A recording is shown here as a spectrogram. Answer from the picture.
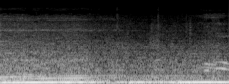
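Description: Dallara Stradale's 2.3-litre turbocharged four-cylinder engine running as the car is driven, heard from the cockpit as a loud, steady low drone.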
